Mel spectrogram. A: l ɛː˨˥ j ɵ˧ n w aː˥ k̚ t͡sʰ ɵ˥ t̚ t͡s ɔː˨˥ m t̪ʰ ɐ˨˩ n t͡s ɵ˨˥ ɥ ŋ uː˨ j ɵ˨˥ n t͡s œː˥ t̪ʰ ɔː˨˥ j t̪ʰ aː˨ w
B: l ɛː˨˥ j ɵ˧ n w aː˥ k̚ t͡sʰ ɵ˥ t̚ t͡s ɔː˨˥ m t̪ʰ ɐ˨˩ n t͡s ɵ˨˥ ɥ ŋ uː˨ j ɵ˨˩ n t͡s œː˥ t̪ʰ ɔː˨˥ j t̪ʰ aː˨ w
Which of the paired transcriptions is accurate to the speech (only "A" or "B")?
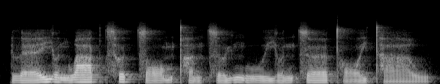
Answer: A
